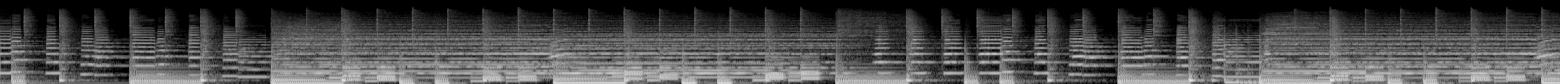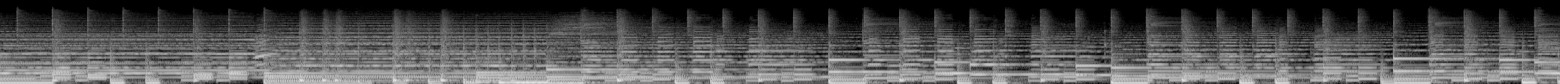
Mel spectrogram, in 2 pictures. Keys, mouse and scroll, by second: 6.2 click, 8.4 click, 11.9 ctrl+d, 14.5 click, 20.3 click, 21.4 click, 26.1 click, 29.9 click.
